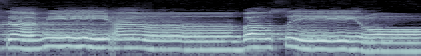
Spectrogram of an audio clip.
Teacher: Cara bacanya macam ikhfa syafawi tadi, bibirnya hampir bersentuhan saja di antara atas dan bawah dengan kadar 2 harakat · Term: iqlab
